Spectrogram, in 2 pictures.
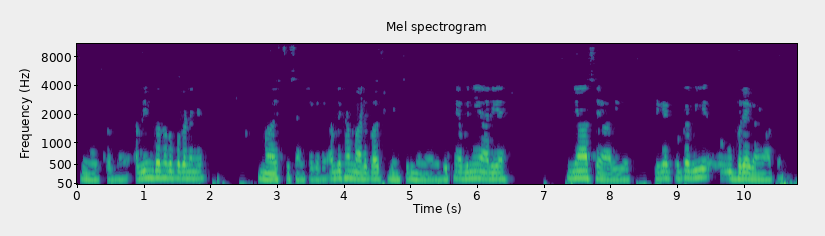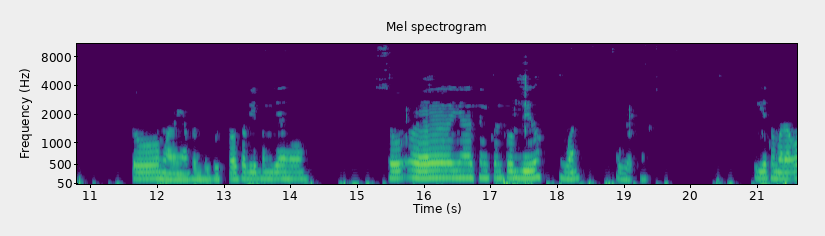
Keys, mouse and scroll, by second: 0.1 shift+middle click, 0.5-0.9 scroll up 2, 0.9 click, 1.4 shift+click, 2.8 m, 3.2 Tab, 3.5-4.1 scroll down 5, 4.2 ctrl+1, 4.7 scroll down 3, 4.9-6.9 middle drag, 6.9 scroll up 1, 7.6 Tab, 9.1-13.1 middle drag, 13.1 Tab, 13.3 middle click, 13.6 Tab, 14.0-15.6 middle drag, 15.6 Tab, 17.2 ctrl+0, 18.2 KP_1, 18.7-19.6 scroll up 2, 18.9 Tab, 19.6 shift+middle click, 19.9 scroll up 1, 20.9 click.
